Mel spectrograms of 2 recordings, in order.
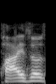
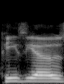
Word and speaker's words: Piezo: Piezo is how it's pronounced. They all sound amazing, right? It's like that's a tomato kind of thing. I've heard them called Piezos. I've heard them called Piezios. So, you know, take your pick.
